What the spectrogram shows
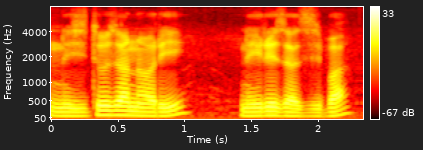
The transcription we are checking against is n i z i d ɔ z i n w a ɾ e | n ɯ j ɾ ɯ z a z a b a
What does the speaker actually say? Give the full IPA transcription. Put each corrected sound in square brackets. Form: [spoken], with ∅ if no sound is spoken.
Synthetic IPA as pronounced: n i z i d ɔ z [a] n w a ɾ [i] | n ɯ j ɾ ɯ z a z [i] b a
